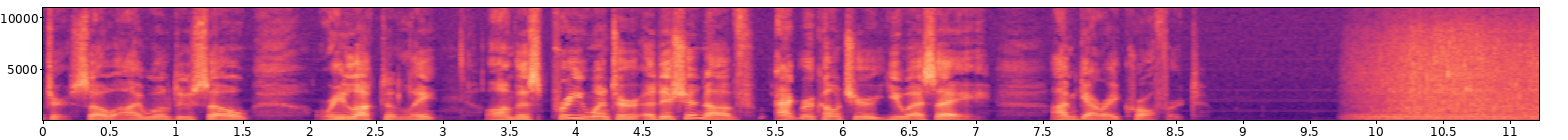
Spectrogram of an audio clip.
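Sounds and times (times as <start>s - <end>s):
speech: 0.0s - 8.7s, 9.7s - 9.9s
ocean waves in the equatorial Pacific: 9.8s - 11.2s.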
